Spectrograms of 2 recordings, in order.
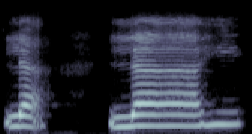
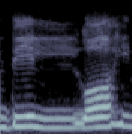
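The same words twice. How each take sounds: First: لا ہی with a light l and open a; thin lam. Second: لا ہی with a dark, rounded law; heavy lam error. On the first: Teacher models it right, thin lam in لا ہی. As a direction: keep the l light in لا ہی. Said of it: "اللہ کا لام باریک پڑھیں گے". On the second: Teacher shows the error, heavy lam in لا ہی. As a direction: thicken the l in لا ہی to law. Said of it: "نہیں". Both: Shown as a demonstration.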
